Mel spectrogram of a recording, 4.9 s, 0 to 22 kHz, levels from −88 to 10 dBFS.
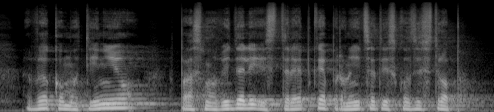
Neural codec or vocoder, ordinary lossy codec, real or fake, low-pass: autoencoder, 48 kHz, 128 numbers a frame, DAC-VAE, trained on Japanese speech; none; fake; 19.8 kHz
